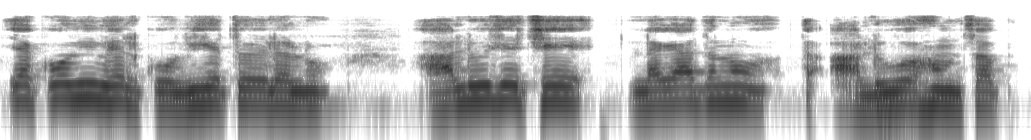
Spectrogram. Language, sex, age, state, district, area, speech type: Maithili, male, 30-45, Bihar, Darbhanga, urban, spontaneous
